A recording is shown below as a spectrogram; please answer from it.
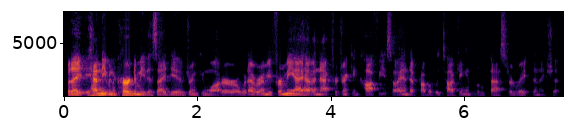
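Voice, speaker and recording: An American man hosting an interview, his voice sitting on the low side. He reflects on his guest's points with easy, hedging phrasing full of fillers. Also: very fast, hardly any pauses, bright, forceful tone. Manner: thoughtful, hedging, many fillers. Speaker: podcast host. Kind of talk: conversational interview.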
